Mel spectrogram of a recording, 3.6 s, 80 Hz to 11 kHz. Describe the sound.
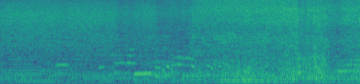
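Loud, steady hiss of hydrogen gas rushing out under pressure at a 2014 Voice of the Martyrs Korea balloon launch, continuous throughout and growing slightly stronger toward the end, with faint voices murmuring in the background.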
